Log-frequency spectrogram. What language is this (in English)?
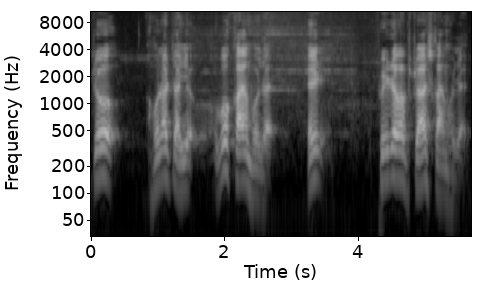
Urdu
